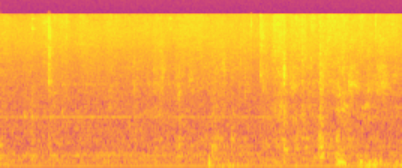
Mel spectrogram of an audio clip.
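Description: Faint, scattered ticking and rustling, a little busier in the last second or two.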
